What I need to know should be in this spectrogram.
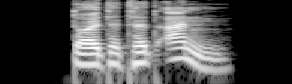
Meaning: inflection of andeuten: 1. second-person plural preterite 2. second-person plural subjunctive II
- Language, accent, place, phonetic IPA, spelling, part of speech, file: German, Germany, Berlin, [ˌdɔɪ̯tətət ˈan], deutetet an, verb, De-deutetet an.ogg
